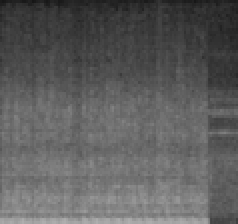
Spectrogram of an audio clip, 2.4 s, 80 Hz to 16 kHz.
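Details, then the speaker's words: Nissan S15 after the fix: fires right up with no hesitation, even steady idle for two seconds before shutting off, no stumble or misfire; smoke much reduced, some exhaust leaks under the car still heard. "well yeah guys there she is fires right up no hesitation turns on like OEM"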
